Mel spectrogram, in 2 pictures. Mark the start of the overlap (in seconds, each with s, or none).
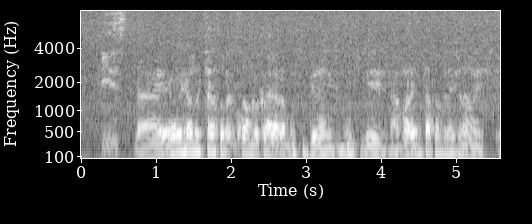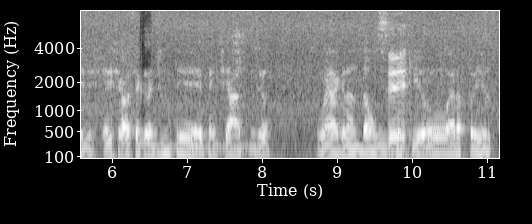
1.4 s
